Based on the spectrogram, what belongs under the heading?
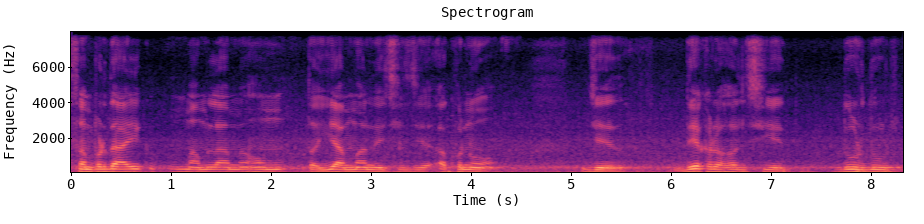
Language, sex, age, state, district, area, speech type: Maithili, male, 60+, Bihar, Madhubani, rural, spontaneous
